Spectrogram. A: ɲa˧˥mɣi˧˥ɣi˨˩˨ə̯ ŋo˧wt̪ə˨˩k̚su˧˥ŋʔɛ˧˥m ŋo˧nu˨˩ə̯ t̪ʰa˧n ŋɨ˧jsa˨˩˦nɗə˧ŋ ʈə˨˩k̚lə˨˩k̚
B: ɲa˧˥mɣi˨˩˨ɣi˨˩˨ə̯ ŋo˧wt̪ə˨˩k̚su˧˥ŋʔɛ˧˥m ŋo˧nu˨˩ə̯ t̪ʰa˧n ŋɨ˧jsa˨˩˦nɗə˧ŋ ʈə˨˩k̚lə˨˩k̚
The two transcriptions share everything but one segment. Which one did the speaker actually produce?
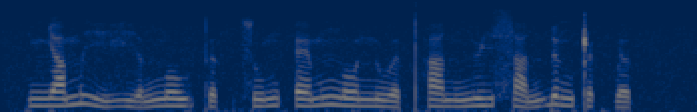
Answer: B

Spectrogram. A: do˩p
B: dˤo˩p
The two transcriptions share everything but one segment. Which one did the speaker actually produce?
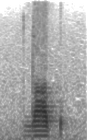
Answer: B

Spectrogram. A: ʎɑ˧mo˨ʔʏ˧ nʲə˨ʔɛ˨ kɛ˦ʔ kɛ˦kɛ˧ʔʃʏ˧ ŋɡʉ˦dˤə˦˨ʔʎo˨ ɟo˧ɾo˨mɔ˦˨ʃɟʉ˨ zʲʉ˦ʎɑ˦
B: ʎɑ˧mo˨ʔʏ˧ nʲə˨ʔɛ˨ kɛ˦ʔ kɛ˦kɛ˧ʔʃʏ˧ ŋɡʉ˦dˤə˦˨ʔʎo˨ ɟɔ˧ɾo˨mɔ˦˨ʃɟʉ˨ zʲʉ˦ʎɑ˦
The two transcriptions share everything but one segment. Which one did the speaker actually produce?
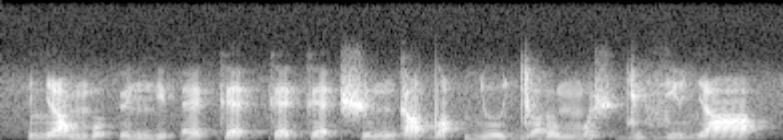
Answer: B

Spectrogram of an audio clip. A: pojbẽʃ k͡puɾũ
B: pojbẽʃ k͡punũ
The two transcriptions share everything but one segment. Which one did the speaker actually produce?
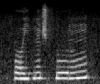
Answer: A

